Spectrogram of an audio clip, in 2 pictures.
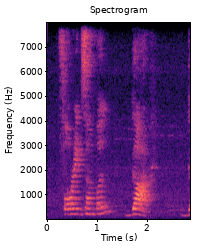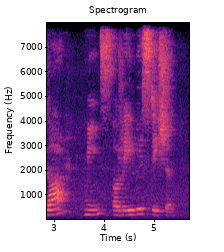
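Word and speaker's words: gare: Okay, moving forward, the second consonant, which is a bit different than that in English, when G combines with A, O or U, it is pronounced as G in go.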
